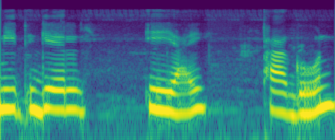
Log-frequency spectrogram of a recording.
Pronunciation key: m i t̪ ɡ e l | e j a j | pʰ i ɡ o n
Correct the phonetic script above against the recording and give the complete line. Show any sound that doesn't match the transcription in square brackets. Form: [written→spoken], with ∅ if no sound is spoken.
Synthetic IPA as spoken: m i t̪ ɡ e l | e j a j | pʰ [i→a] ɡ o n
